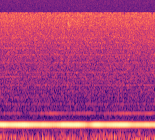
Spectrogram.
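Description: A symphony orchestra holding one soft, sustained note. It is almost a pure tone, with nothing else sounding under it, in a quiet passage of the music.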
